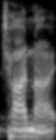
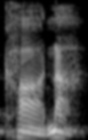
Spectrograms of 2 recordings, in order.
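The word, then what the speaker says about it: Khana: to be careful because how her name is spelled is not how it's pronounced. In that CH, I don't blame you. I said Chana as well, but it's Kana.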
